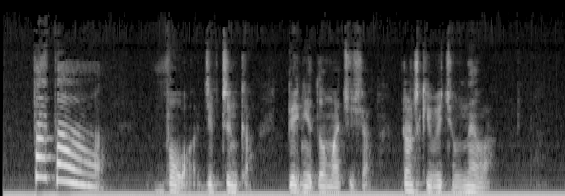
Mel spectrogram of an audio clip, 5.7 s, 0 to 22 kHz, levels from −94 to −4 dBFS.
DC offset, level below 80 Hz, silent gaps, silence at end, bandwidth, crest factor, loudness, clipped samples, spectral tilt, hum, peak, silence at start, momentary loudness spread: under 0.1%; -30 dBFS; none; 0 s; 12 kHz; 16 dB; -24 LUFS; under 0.1%; -6 dB/octave; 50 Hz at -30 dBFS; -8 dBFS; 0.05 s; 15 LU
